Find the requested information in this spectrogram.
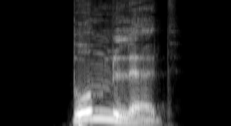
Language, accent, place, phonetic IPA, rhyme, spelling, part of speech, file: German, Germany, Berlin, [ˈbʊmlət], -ʊmlət, bummlet, verb, De-bummlet.ogg
- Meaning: second-person plural subjunctive I of bummeln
